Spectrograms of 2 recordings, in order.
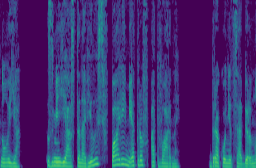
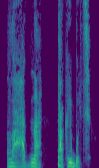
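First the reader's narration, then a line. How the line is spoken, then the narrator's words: Grumble. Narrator (Russian): буркнула Шаньга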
